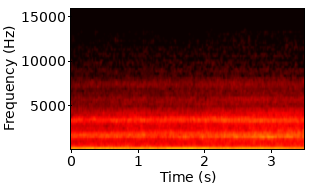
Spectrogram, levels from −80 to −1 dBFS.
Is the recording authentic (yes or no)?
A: yes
